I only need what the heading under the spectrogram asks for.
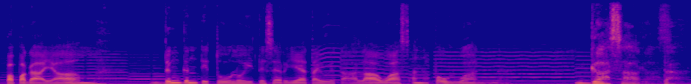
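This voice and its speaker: A male Ilocano radio drama announcer reads scripted narration with a lively, swinging delivery. Music plays beneath his voice. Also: medium pitch, slow. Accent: Filipino (Ilocano). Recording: music bed under the voice.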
